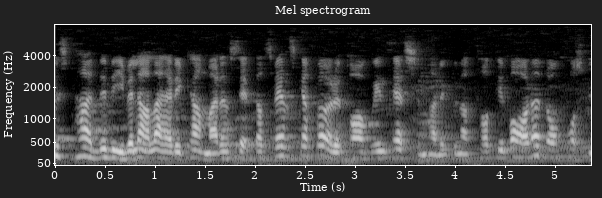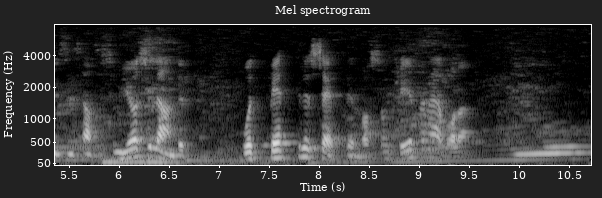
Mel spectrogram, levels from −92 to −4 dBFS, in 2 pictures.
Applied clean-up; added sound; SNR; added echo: classical method log-MMSE.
